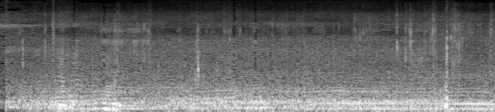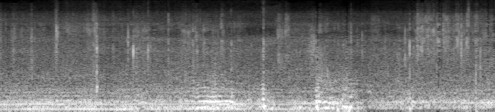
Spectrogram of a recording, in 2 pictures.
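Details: Bees from a wild colony swarm around honey hunters, giving a dense, continuous low hum with a strong deep band and several stacked overtones, plus rustling and knocking noises throughout.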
